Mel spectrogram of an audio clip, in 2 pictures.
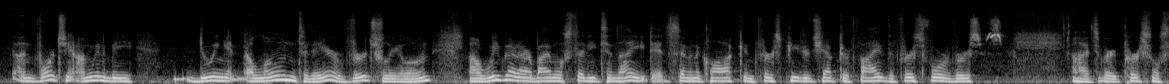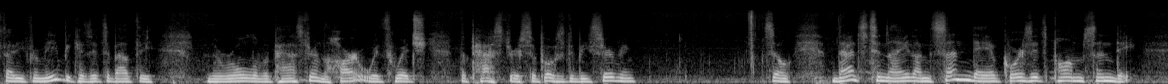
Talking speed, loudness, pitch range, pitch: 180 wpm, -17 LUFS, 135-160 Hz, 145 Hz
